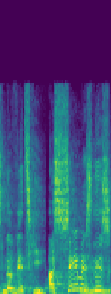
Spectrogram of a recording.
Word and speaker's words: Nowitzki: we're like published it's no whiskey no actually no you're so unbelievably wrong he is from Germany W's are V's it's novitsky if you pronounce you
